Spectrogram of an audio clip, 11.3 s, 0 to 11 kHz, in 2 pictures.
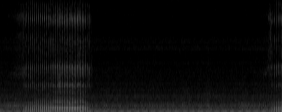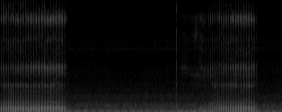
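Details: A sleeper in a deep snooze on a Saturday afternoon, snoring: three slow, rattling snore breaths about 4 to 5 seconds apart, roughly 13 a minute, with quiet hum between.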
